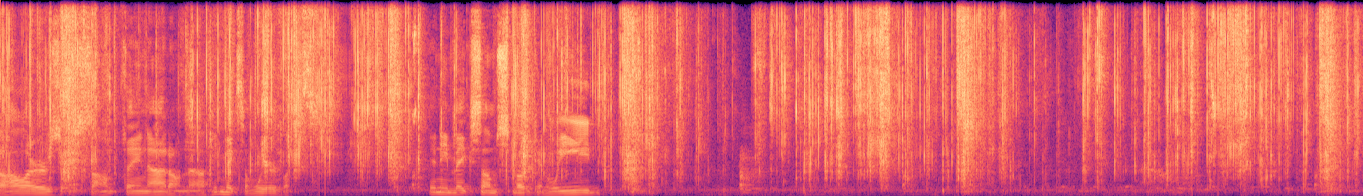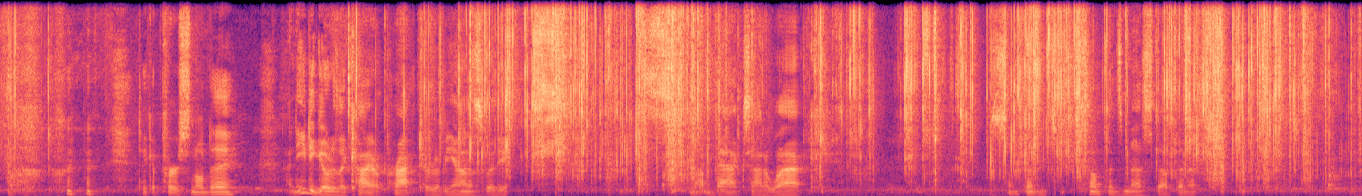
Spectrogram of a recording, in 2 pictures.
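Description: Foil wrappers crinkle and tear as packs are opened.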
